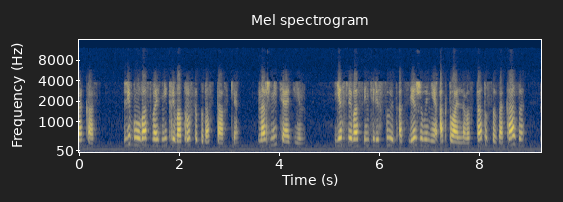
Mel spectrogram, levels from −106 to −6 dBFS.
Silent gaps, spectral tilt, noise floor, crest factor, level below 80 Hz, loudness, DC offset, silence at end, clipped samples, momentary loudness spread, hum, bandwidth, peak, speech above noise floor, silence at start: none; -2.5 dB/octave; -71 dBFS; 18 dB; -80 dBFS; -28 LUFS; under 0.1%; 0.4 s; under 0.1%; 11 LU; none; 6 kHz; -10 dBFS; 43 dB; 0 s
